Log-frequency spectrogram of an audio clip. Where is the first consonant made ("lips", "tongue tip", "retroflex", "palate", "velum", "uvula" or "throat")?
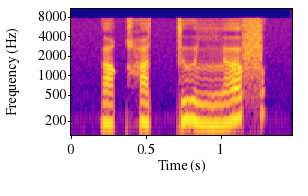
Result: uvula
